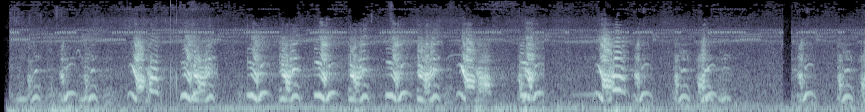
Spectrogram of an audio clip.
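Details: Horned screamer calling: a loud series of deep, honking, rising-and-falling notes, repeated roughly once a second in uneven bursts, with some background rustle.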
